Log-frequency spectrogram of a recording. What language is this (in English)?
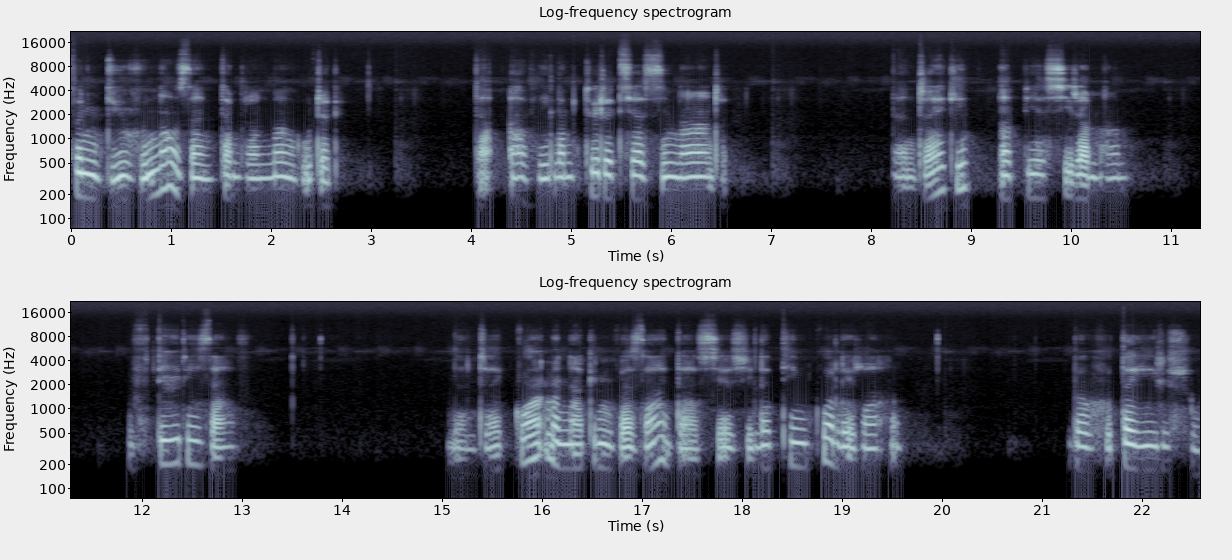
Tanosy Malagasy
